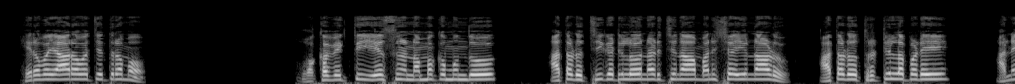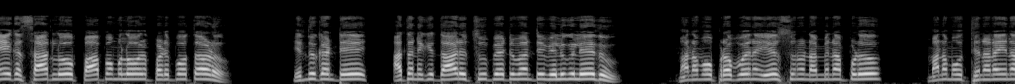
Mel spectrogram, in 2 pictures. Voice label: telugu rayalseema; good news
